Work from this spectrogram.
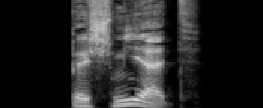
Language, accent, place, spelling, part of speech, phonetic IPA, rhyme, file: German, Germany, Berlin, beschmiert, adjective / verb, [bəˈʃmiːɐ̯t], -iːɐ̯t, De-beschmiert.ogg
- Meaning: 1. past participle of beschmieren 2. inflection of beschmieren: second-person plural present 3. inflection of beschmieren: third-person singular present 4. inflection of beschmieren: plural imperative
